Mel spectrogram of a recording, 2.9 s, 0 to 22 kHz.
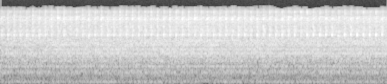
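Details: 1934 Bell & Howell Filmo Model 57 projector, an auction find, projecting old film: an even, fast mechanical flutter over a steady whir with a faint high whine. Running smoothly.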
